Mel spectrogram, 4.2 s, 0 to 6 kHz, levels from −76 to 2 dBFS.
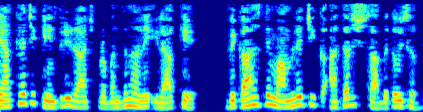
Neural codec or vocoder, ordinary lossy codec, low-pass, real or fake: none; MP3, 48 kbps; 5.4 kHz; real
